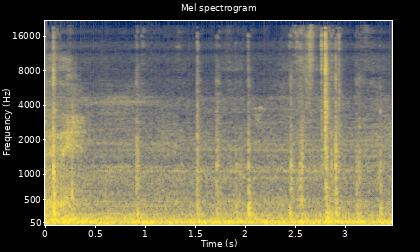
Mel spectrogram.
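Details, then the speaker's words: Auction BMW with about 74,000 miles at Copart: scattered light clicks and ticks when trying to start, with no cranking or turnover; it is getting some power but won't crank. "Y'all hear it making noises, but don't crank up."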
